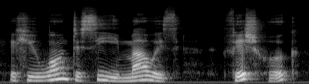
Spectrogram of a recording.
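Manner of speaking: plain reading voice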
